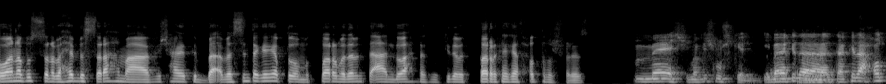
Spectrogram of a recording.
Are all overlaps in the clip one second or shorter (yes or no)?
yes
